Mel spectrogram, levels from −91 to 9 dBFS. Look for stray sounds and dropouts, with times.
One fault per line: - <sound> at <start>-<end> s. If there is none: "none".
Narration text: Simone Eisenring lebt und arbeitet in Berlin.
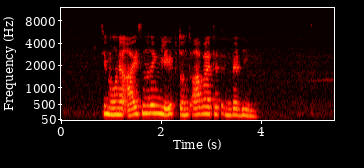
none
